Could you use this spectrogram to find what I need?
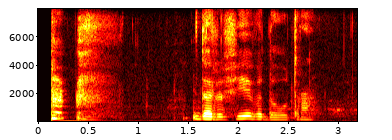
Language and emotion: Russian, neutral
